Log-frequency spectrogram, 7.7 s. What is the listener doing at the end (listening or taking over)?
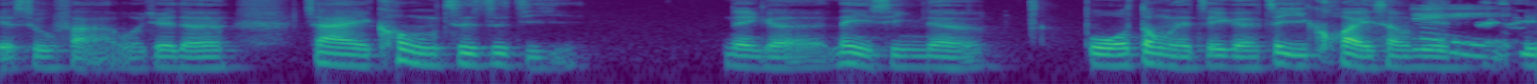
taking over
